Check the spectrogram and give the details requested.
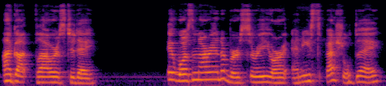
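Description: A woman acting out a trusting, wounded wife in a recited dramatic poem. Her voice sits at a medium pitch, with a confiding, first-person delivery. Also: normal speed, fairly bright tone, natural voice. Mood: wistful. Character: trusting, wounded woman excusing an abusive partner.

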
